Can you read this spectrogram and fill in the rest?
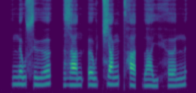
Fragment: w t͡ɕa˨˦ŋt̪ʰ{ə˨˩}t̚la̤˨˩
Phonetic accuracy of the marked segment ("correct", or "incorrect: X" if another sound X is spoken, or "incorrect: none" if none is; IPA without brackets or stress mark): incorrect: a˨˩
